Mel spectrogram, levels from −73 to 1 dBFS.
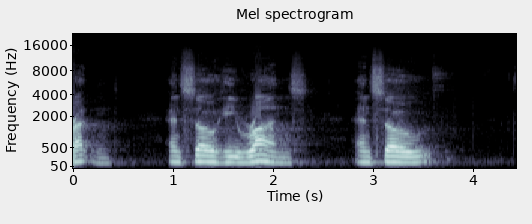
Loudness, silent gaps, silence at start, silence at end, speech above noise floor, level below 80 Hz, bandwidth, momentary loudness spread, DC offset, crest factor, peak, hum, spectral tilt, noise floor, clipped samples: -15 LUFS; none; 0 s; 0.85 s; 42 dB; -64 dBFS; 13.5 kHz; 21 LU; under 0.1%; 16 dB; 0 dBFS; none; -6.5 dB/octave; -57 dBFS; under 0.1%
